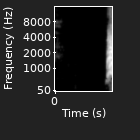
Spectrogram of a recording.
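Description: One sharp dog bark bursts out near the end after near silence, close and fairly loud.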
